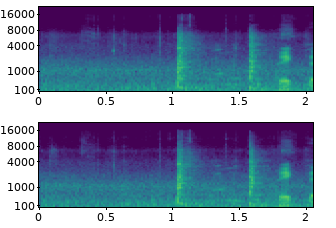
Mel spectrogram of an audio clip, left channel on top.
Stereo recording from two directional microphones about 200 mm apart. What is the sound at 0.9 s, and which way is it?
Vehicle, 15° right (ahead or behind).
